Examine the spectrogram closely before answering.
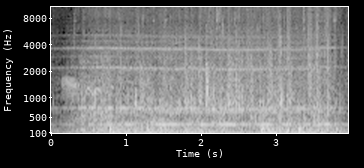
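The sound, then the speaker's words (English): Several horses gallop quickly down a track, their hooves a dense, continuous pounding that stays loud throughout, with a short whinny near the start. “The four of them ride their horses quickly down the track.”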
